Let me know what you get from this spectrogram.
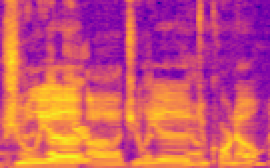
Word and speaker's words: Julia Ducournau: Julia Ducournau, I believe. – Yes, I believe that's correct pronunciation.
